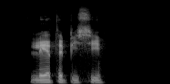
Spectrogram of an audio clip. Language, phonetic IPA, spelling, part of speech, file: Russian, [ˈlʲetəpʲɪsʲɪ], летописи, noun, Ru-летописи.ogg
- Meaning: inflection of ле́топись (létopisʹ): 1. genitive/dative/prepositional singular 2. nominative/accusative plural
